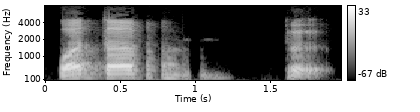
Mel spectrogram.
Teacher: karena di sana ada tasdid maka sedikit ditahan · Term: qqalah Kubro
